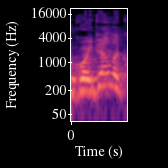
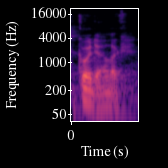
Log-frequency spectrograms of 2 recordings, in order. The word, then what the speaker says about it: Goidelic: a mental shift though coidelic languages i mispronounced coidelic is it goidelic i'm gonna check because irish yeah it's goidelic cool neato the goydelec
